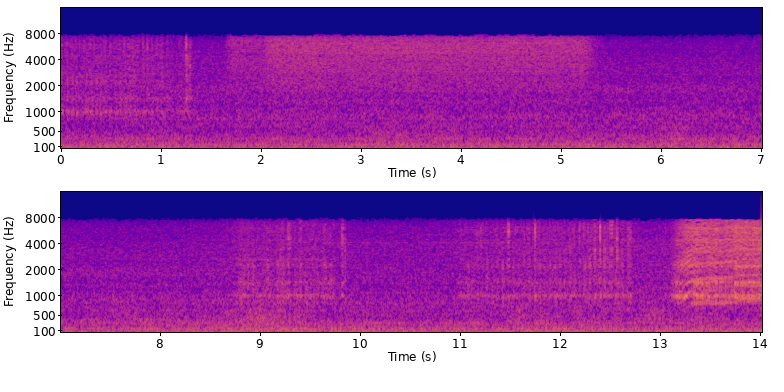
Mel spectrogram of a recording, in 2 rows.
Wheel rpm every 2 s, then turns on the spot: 10, 0, 0, 0, 10, 10, 50.
0-2 8-12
